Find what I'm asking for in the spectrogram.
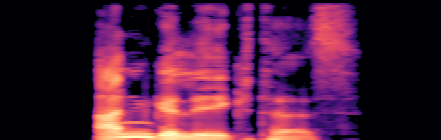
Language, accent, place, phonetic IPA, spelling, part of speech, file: German, Germany, Berlin, [ˈanɡəˌleːktəs], angelegtes, adjective, De-angelegtes.ogg
- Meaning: strong/mixed nominative/accusative neuter singular of angelegt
